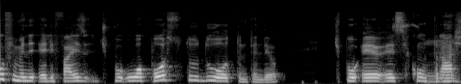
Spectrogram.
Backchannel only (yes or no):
yes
